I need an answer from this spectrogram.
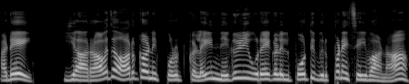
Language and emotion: Tamil, angry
